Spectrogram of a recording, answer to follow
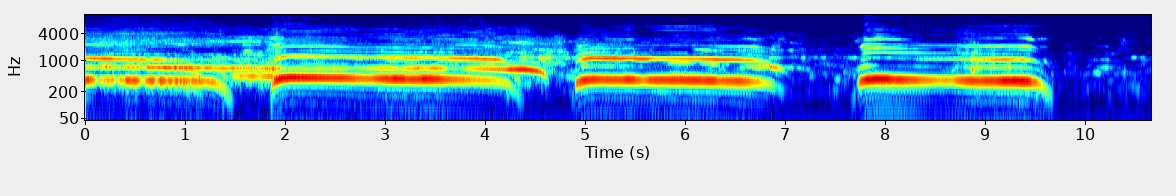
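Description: Men booing loudly, a run of long drawn-out boos of about two seconds each, every one sinking in pitch as it trails off, with two voices overlapping at times.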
